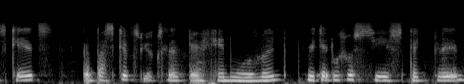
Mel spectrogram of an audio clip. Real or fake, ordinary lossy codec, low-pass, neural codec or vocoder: fake; none; 7.2 kHz; codec, 16 kHz, 1 kbps, X-Codec, HuBERT features, trained on general audio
